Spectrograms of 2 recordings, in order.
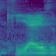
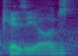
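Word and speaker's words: Kerkez: It is Kaza by the way, not Kza.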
